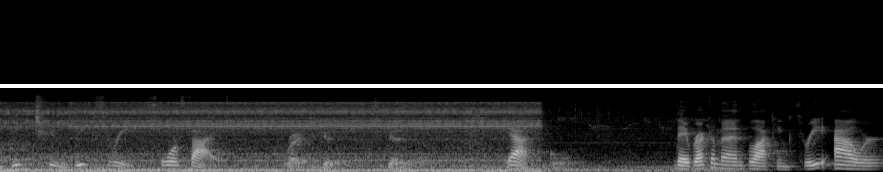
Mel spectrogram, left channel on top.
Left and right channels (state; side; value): silent; left; digital silence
